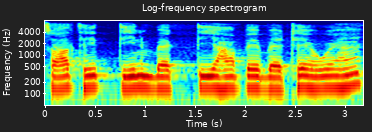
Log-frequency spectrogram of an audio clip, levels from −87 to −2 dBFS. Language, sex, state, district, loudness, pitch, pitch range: Hindi, male, Jharkhand, Deoghar, -14 LUFS, 145 Hz, 140-150 Hz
